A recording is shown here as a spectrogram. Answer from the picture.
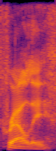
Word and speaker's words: Crowley: so the question that I have is it's pronounced Crowley next question is the alizarin he use everything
